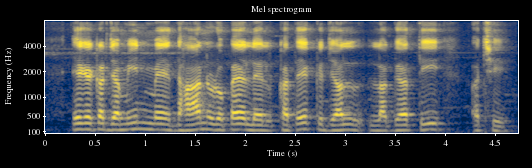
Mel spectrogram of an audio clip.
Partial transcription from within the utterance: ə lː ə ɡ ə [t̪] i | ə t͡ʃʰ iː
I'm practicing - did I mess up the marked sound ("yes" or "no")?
no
